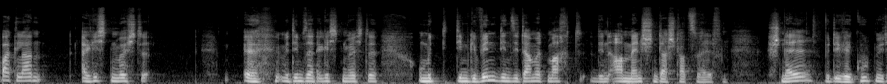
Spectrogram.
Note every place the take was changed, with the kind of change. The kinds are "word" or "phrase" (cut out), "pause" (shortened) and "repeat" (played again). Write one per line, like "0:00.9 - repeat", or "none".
0:03.2 - word

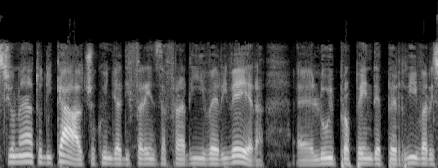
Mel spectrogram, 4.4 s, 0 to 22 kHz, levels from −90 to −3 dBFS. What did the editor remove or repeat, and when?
none

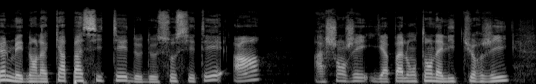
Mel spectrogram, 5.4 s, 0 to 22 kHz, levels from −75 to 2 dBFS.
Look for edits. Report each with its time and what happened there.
none

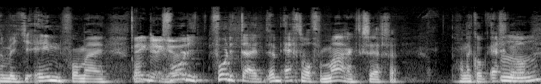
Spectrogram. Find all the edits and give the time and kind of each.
0:02.8 - word
0:03.6 - phrase

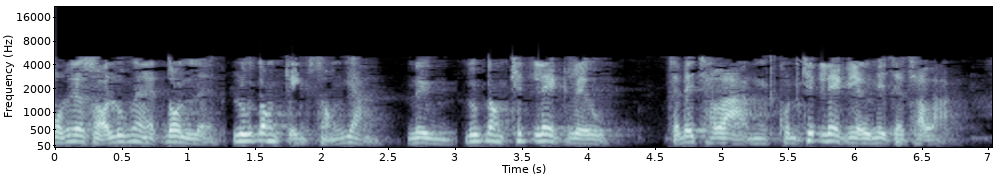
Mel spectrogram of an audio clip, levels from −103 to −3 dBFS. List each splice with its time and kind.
0:01.3 - pause
0:03.0 - pause

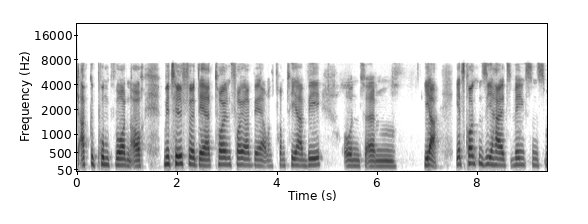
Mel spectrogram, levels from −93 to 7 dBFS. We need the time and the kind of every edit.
none

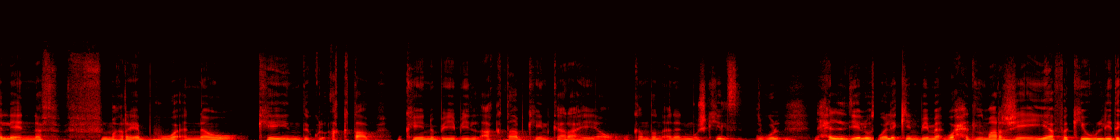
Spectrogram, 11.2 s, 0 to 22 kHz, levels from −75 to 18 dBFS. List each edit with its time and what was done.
0:02.5 - pause
0:03.9 - pause
0:07.6 - word
0:08.7 - word
0:09.4 - phrase

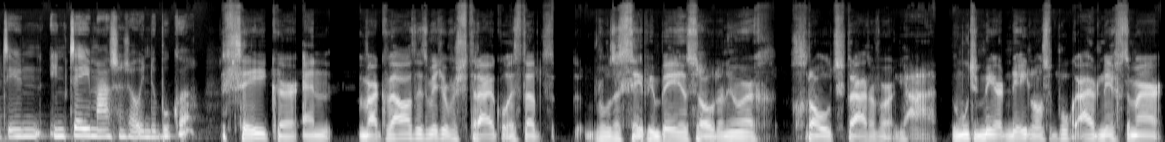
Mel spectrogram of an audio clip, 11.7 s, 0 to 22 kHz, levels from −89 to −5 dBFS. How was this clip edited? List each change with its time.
0:09.4 - pause

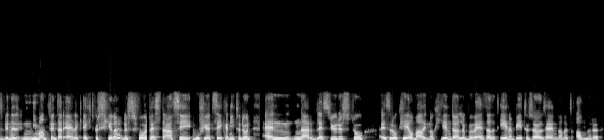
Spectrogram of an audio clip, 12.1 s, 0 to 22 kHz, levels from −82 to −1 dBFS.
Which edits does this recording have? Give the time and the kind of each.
0:02.9 - word
0:03.9 - word
0:05.2 - pause
0:07.6 - word

